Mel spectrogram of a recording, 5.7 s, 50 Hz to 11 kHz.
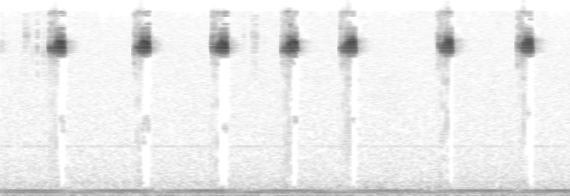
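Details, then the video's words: Song of the mountain spotted cricket, from Korea's National Institute of Biological Resources, 2020. Shrill, brief chirps come roughly every 0.7 to 1 second, seven in all, with a constant low background hum. "야산알락귀뚜라미, 여러번 듣기, 곤충소리"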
